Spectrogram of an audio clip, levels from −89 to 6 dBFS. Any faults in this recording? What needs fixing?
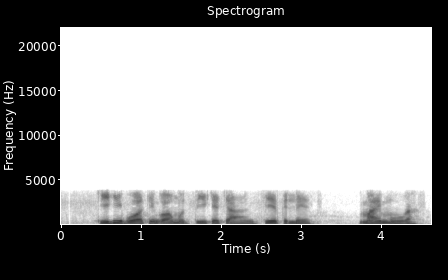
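Computer activity noise runs through the whole recording. A buzzing chirp pulses at around 100 times per second, roughly 35 dB below the speech. Processor or graphics load is shifting the shared ground of the audio circuit, and the noise follows that activity, not the talker. Power the interface separately or use a ground-isolated USB connection to prevent it.

AMR narrowband mobile codec damage is also present from start to finish. Nothing passes above 3.8 kHz, so the speech sounds muffled and telephone-like. The damage is heavy. The voice is buzzy and synthetic, which points to a low mode near 6.7 kbps. The pulse-driven vocal-tract model cannot carry the detail at that rate. Record or send the audio over a wideband or uncompressed path to prevent it.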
